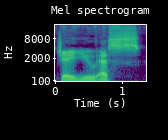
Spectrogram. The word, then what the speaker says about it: Jusko: I believe that's how you pronounce his name. It's Jusko.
